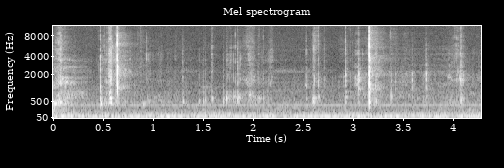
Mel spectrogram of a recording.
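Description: A few light clicks and taps, the sharpest just after three seconds, over a faint steady hum.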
